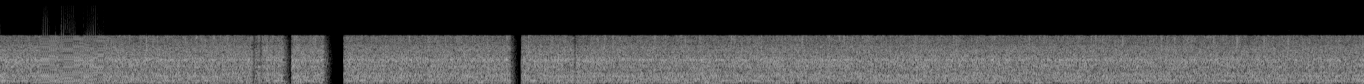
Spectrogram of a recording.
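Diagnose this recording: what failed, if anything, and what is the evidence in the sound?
Between 0.43 and 1.03 s the sound turns into a rigid, metallic robotic buzz from repeated short buffers, pinned at 50 Hz. That fits a 20 ms chunk being replayed over and over while most of the fresh audio gets skipped, likely an audio buffer or driver underrunning.

The repeated stalls (stutter) between 2.52 and 2.93 s are in the network and jitter buffer stage. There are four separate hitches, about 133 ms of filled-in sound in total, the longest around 80 ms. Packets kept arriving late, so the buffer drained repeatedly and the receiver padded each gap. Nothing is actually lost, but the audio drags.

You get two call audio freezes, likely from packets held up on the network. From 3.23 to 3.46 s the last sound is carried on for about 204 ms, including about 80 ms of silence, before playback resumes right where it stopped. 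From 5.10 to 5.23 s there's a shorter 116 ms hold with no silent stretch.

The short stall from a late packet at 5.73 to 5.78 s is a quick jitter-buffer hiccup. One packet missed its slot and the receiver stretched the previous sound by about 23 ms, giving a slightly held moment before carrying on. On the call path itself, the G.711 codec band-limits everything to nothing above 4 kHz.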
